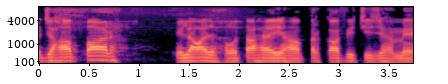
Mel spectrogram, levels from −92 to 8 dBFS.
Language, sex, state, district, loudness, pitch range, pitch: Hindi, male, Uttar Pradesh, Muzaffarnagar, -14 LUFS, 120-135 Hz, 125 Hz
